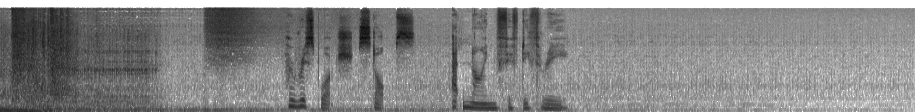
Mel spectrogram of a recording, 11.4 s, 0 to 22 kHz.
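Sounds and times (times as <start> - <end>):
truck fender crashing into a bicycle: 0.0 - 2.1
speech: 3.6 - 7.2.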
